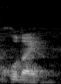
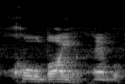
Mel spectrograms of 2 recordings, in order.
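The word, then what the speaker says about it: حضير: Ya, bukan Khudair, ya. Wa dhadin mu'jamah, ya, dan dhad mu'jamah itu maksudnya dhad Hudzair, Hudzair, ya. Bukan Husair, ya, bukan Husair. Maftuhatin yang di fathah, Husair, bukan Hasir, ya.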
